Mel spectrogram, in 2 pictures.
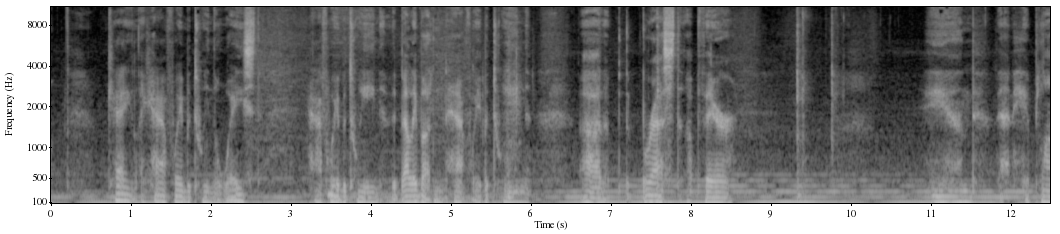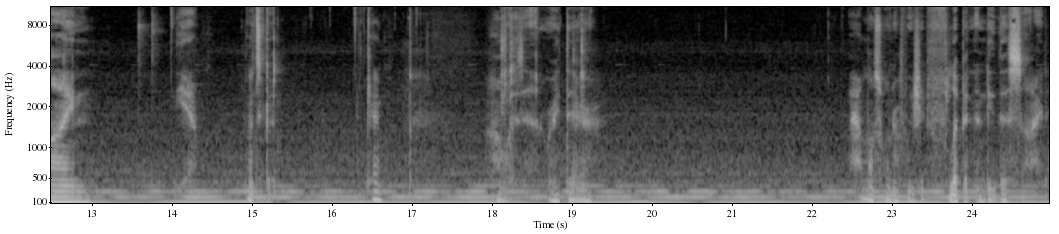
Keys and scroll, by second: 9.3 g.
